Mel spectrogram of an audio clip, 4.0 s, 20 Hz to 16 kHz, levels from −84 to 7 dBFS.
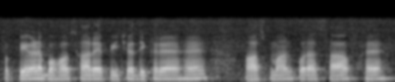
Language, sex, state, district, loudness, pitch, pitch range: Hindi, male, Jharkhand, Garhwa, -18 LUFS, 130 Hz, 125-135 Hz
